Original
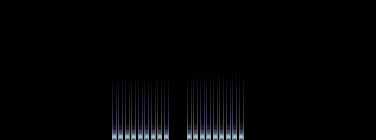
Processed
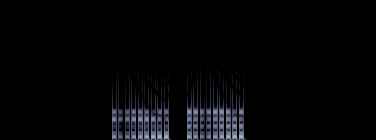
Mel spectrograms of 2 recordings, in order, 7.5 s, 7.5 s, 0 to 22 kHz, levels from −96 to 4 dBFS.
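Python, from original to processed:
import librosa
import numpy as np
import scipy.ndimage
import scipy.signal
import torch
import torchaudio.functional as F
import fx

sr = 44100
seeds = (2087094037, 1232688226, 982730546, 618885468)

y = fx.cheby_harmonics(x, sr, harmonics=(4, 6, 8), levels_db=(-45, -27, -15), full_scale_db=-22.0)
y = fx.flanger_cancel(y, sr, hz=0.61, depth_ms=1.7)
y = y * 10.0 ** (4.0 / 20.0)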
